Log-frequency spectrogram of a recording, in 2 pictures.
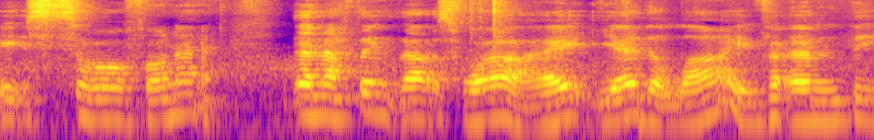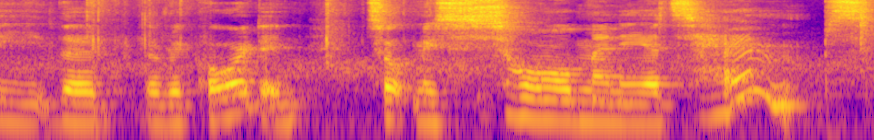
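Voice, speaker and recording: Over noticeable background noise, a woman with a fairly low voice speaks at a very slow pace. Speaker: crafting demonstrator. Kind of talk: live crafting demo. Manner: chatty, rambling.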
